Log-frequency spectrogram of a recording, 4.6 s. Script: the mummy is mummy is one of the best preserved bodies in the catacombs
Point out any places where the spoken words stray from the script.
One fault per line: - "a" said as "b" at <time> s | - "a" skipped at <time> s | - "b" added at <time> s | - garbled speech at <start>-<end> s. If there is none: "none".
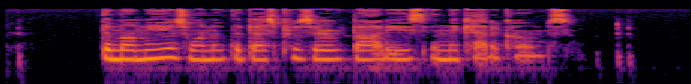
- "mummy is" skipped at 1.3 s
